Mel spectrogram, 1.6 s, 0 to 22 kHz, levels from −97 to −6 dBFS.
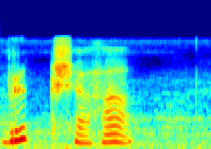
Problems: constant background noise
